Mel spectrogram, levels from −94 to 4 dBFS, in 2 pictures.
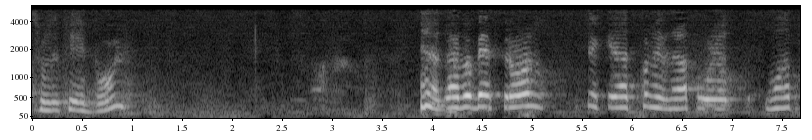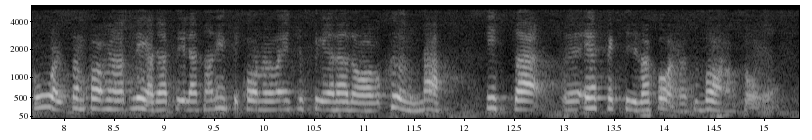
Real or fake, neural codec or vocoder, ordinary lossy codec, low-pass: fake; codec, 44.1 kHz, 2.6 kbps, DAC; none; 5.4 kHz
